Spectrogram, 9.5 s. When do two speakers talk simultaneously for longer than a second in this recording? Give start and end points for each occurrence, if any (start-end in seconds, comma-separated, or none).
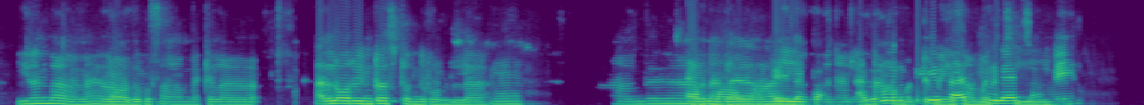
5.8-8.5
